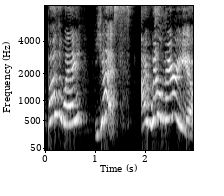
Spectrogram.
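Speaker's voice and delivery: high-pitched, sudden happy realization; re-enacted thrilled acceptance; so excited. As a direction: blurt it out high and giddy. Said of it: "I was so excited about the fact".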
